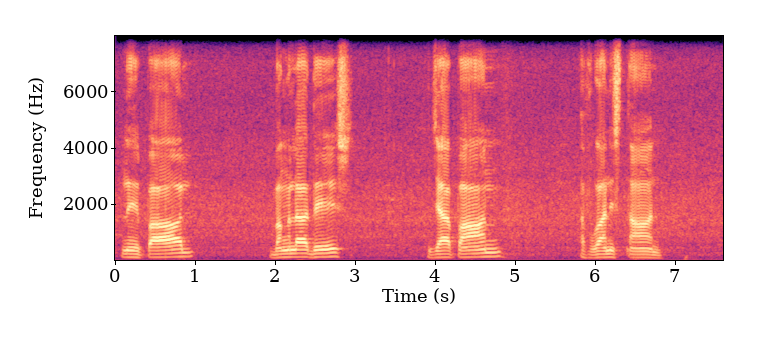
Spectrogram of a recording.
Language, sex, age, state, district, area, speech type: Urdu, male, 30-45, Delhi, Central Delhi, urban, spontaneous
